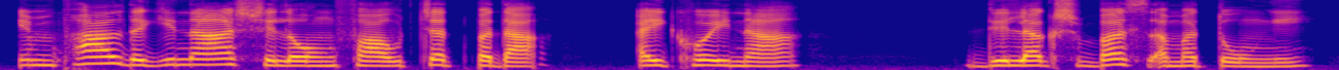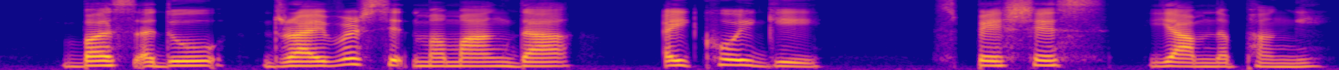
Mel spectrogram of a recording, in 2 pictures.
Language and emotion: Manipuri, neutral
